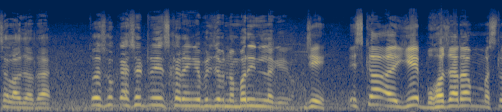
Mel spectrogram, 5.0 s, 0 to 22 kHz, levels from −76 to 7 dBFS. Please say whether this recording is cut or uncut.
uncut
